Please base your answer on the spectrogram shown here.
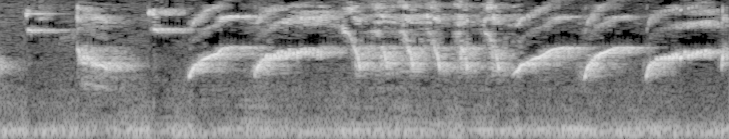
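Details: Caged oriental magpie-robin singing shama-style song learned while young near a white-rumped shama: a string of loud rising whistled upslurs repeated about twice a second, with a quick trilled run partway through.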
